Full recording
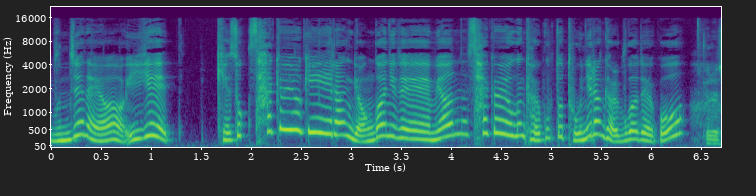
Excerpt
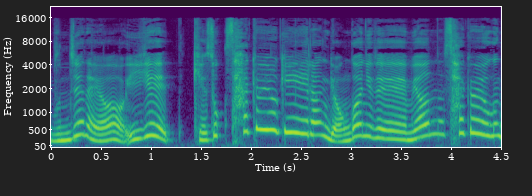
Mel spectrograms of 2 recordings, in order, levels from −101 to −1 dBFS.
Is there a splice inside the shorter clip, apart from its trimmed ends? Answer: yes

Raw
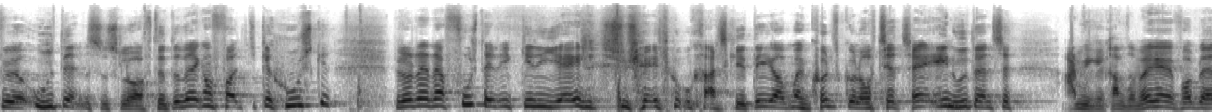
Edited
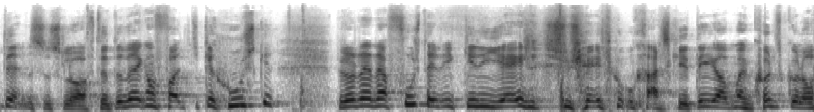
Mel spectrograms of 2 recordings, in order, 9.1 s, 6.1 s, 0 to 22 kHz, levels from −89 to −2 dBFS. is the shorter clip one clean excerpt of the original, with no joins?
yes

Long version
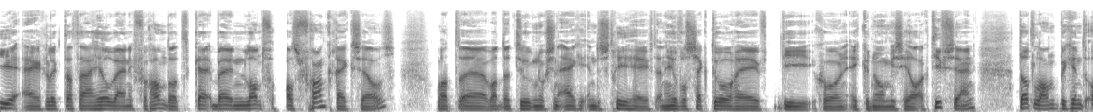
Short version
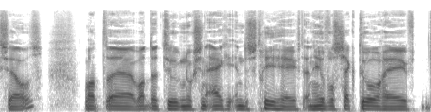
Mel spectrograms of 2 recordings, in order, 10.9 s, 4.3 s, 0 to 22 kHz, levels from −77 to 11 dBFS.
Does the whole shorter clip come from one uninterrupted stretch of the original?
yes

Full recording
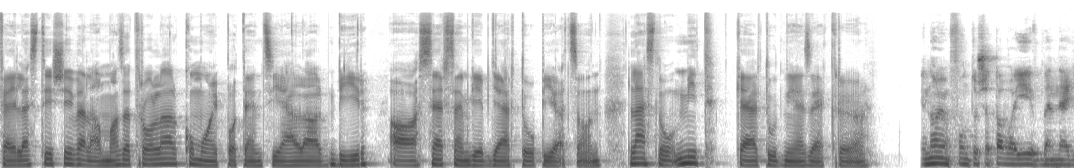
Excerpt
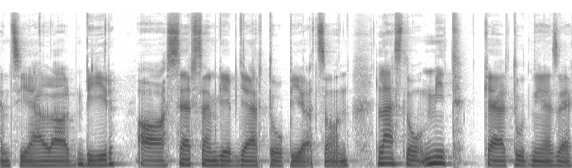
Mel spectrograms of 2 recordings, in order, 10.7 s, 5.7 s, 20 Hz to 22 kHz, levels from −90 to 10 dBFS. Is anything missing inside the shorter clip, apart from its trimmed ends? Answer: no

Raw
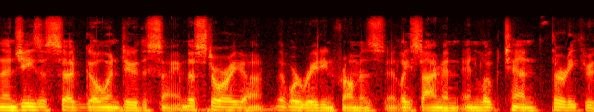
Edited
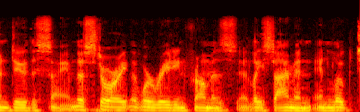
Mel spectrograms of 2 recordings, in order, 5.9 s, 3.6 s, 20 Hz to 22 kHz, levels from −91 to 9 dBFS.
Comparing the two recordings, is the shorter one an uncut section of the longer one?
no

